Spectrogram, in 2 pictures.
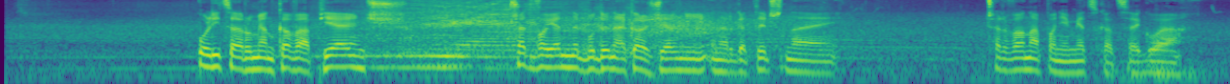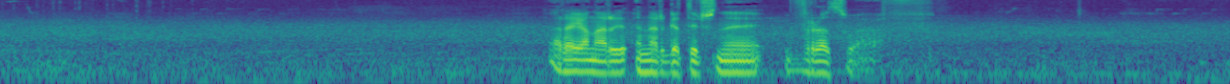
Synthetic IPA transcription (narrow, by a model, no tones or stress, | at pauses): ulʲit̪saɾumʲjaŋkɔvapʲjeɲt͡ɕ | pʂɛd̪vɔjɛnːɘbud̪ɘnɛkɾɔʑd͡ʑɛlɲiɛnɛɾɡɛt̪ɘt͡ʂnɛj | t͡ʂɛɾvɔnapɔɲemʲjɛt̪skat̪sɛɡwa | ɾɛ̰jɔnɛnɛɾɡɛt̪ɘt͡ʂnɘ | vɾɔt̪swa̰f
